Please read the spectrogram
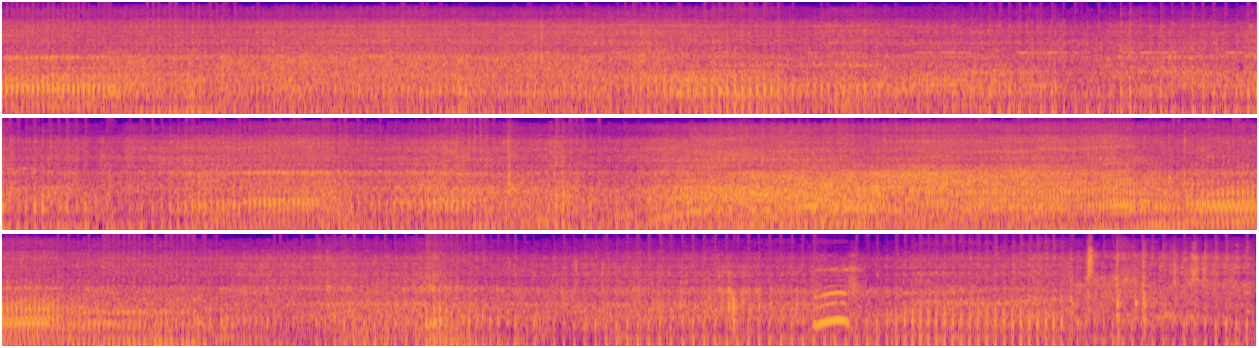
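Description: Small motorcycle engine running while riding over a dirt road, its pitch rising and falling with the throttle, with rumble from wind on the microphone.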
